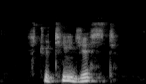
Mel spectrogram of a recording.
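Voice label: "strategist", British English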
